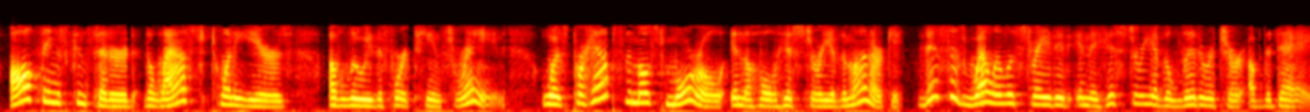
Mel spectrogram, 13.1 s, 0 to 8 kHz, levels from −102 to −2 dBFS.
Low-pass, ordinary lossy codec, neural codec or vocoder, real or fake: 7.2 kHz; AAC, 16 kbps; none; real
